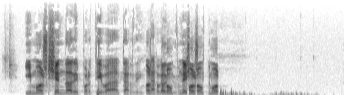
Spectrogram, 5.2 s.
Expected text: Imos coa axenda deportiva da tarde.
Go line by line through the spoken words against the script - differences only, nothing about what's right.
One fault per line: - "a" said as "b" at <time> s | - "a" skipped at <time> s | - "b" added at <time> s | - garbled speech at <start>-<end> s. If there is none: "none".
- "coa" skipped at 0.7 s
- garbled speech at 2.2-3.3 s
